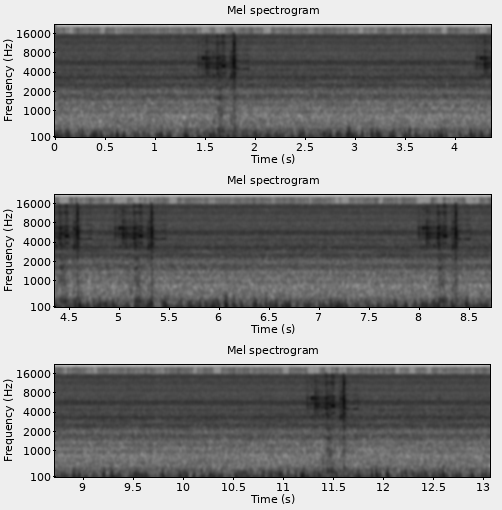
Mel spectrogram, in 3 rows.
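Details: Seagate Barracuda Pro 8 TB hard drive: sharp metal-on-metal clicks like scissors closing every few seconds over a low hum; Seagate confirmed this abnormal sound should not be there.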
